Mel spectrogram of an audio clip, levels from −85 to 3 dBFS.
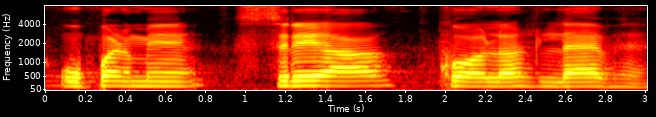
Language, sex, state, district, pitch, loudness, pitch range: Hindi, female, Bihar, West Champaran, 160 Hz, -14 LUFS, 155-170 Hz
